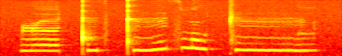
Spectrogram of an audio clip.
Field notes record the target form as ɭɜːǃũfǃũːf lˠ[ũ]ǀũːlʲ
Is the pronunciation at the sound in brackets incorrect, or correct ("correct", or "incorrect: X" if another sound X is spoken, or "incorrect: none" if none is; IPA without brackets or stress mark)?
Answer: incorrect: u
